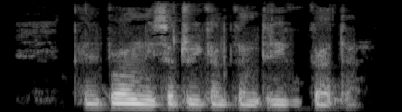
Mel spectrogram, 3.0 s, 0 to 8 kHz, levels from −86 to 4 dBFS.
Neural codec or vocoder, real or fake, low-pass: none; real; 7.2 kHz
